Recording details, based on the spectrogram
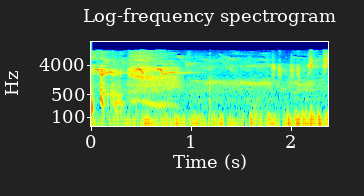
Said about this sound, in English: oh, there's our hens. Hang on, come say morning to the hens. Can you hear them? They think I've got treats. That's why they're giving me a shout. We've got uh, six hens. Six hens.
